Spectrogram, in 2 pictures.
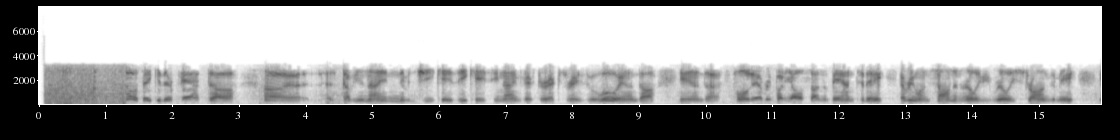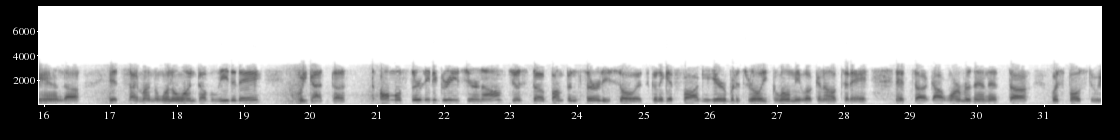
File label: Yaesu FT-101EE; Hustisford, Wi.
